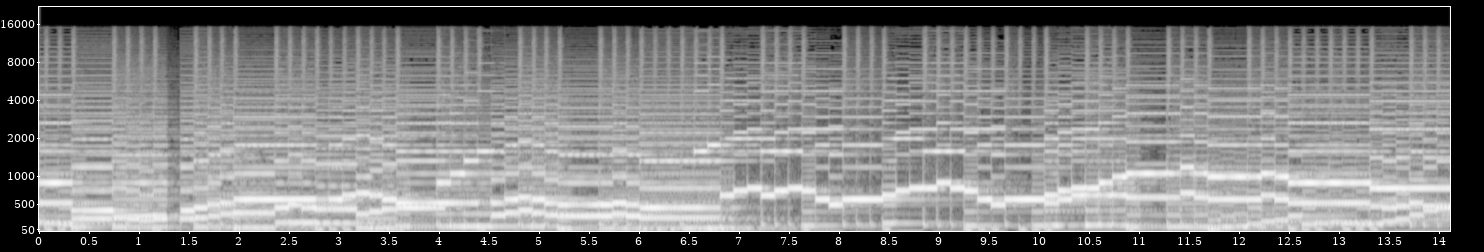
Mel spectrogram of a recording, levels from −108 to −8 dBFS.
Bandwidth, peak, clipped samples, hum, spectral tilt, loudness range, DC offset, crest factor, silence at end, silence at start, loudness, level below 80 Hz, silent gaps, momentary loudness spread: 15.5 kHz; 0 dBFS; under 0.1%; none; -4.5 dB/octave; 1 LU; 0.9%; 12 dB; 0 s; 0 s; -13 LUFS; -30 dBFS; none; 2 LU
